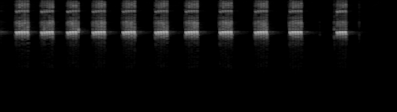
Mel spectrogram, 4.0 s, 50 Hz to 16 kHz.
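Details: Chirping crickets at night, recorded live on a Sony PCM D100: eleven sharp, high chirps in quick succession, the last few spaced slightly wider before the sequence trails off into silence.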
